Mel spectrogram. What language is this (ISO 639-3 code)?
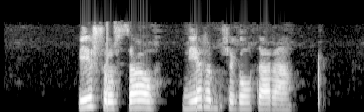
chm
